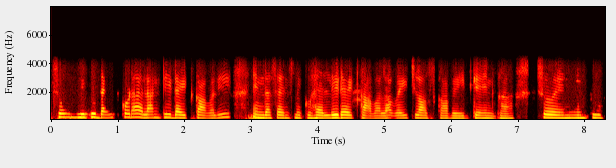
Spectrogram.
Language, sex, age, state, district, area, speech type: Telugu, female, 18-30, Telangana, Mancherial, rural, conversation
